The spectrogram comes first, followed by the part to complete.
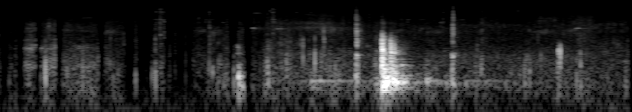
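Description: Footsteps of several people walking on a rough paved path, a run of short scuffs and clicks, with one louder thump about four seconds in.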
